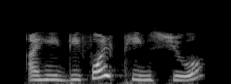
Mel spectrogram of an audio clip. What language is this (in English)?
Gujarati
